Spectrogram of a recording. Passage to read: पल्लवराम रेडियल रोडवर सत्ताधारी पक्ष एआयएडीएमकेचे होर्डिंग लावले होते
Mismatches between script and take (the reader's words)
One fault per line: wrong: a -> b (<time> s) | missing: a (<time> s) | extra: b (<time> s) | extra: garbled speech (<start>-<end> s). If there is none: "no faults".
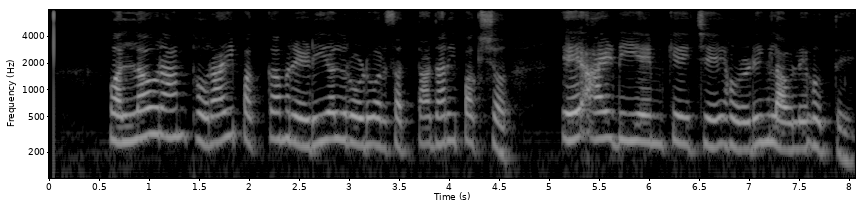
extra: थोरइपक्कम (1.5 s)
